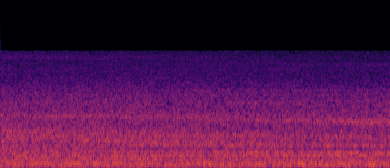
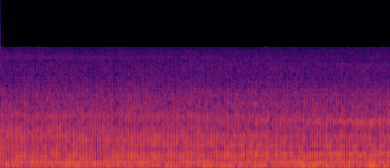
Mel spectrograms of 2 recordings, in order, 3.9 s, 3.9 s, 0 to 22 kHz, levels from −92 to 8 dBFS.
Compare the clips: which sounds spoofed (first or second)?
second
